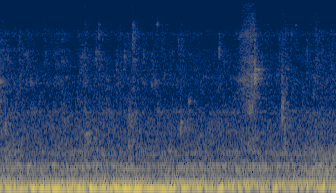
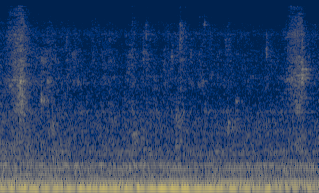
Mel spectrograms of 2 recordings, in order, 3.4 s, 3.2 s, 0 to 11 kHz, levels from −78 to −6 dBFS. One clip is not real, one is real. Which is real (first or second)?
second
